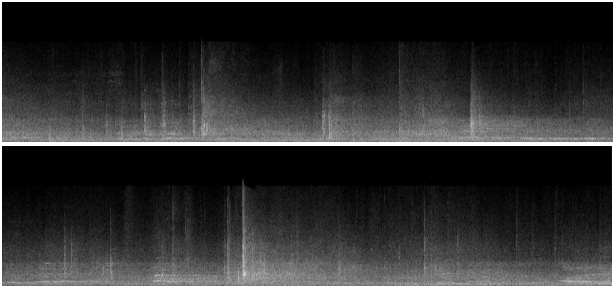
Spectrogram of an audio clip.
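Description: Ice hockey game heard from the stands: spectators' voices and calls over the rink's murmur, with sharp clacks of sticks and puck, the loudest about eight and a half seconds in.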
